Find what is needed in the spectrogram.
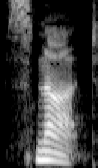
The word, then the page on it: snot: American English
